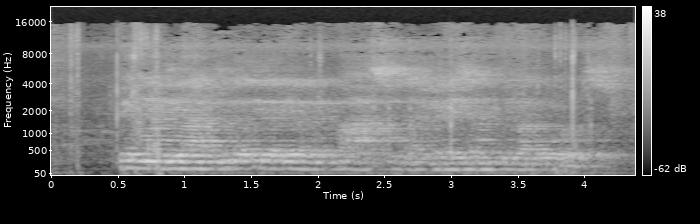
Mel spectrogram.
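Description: A man's voice over a microphone and loudspeakers, drawn out in one long chant-like tone that starts about half a second in and is held with little change to the end.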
